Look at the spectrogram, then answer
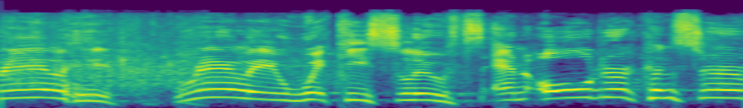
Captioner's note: applause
